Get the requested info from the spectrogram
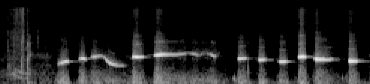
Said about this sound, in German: Nein, du kommst rein und pfeifst irgendwas wie so.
